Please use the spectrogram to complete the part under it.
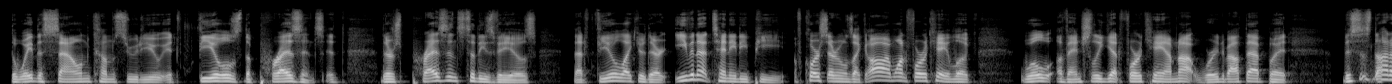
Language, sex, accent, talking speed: English, male, American, 205 wpm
